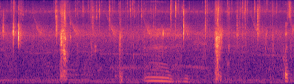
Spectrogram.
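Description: Water splashes as a man rinses his face.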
